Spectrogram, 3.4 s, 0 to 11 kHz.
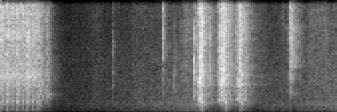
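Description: A G&P M4 EOD airsoft rifle on full auto powered by a 20C LiPo, a short fast burst at the start, then after a pause several scattered mechanical clacks and snaps, close and fairly loud.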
